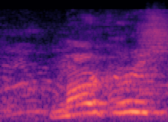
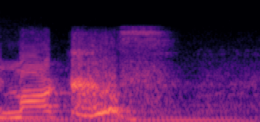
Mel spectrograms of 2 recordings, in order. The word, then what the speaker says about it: Marcus: Why'd you say it like that? I'll follow you, Markers. Then follow Hold on, me. bitch. My name is Marcus. There's only one R in my name.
